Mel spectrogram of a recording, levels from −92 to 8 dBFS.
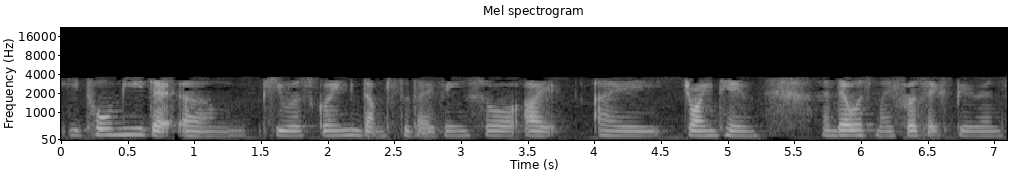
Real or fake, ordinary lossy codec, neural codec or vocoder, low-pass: real; MP3, 16 kbps; none; 3.6 kHz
